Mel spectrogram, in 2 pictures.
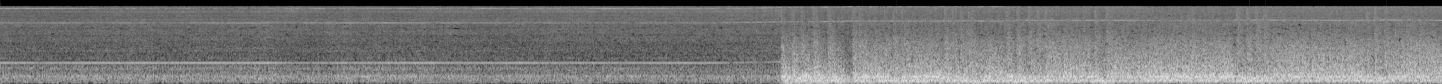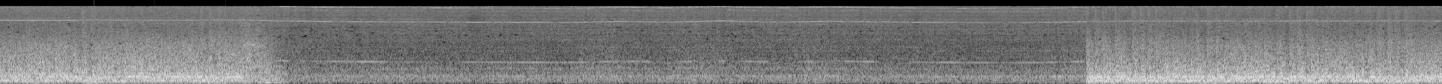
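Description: Homemade gas turbine jet engine on a mobility scooter running steadily with a high whine. About eight seconds in the afterburner lights and the sound jumps suddenly to a much louder rushing noise, which holds for about nine seconds before dropping back to the whine. It lights again about 25 seconds in and cuts off right at the end.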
